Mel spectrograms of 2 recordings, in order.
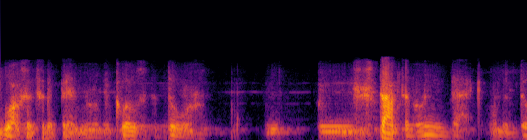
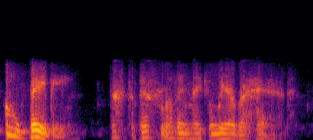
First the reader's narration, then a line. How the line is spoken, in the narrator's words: she exclaims, she says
